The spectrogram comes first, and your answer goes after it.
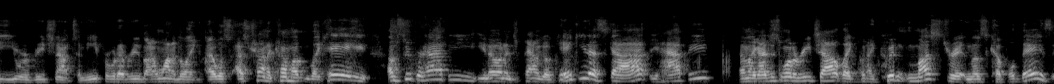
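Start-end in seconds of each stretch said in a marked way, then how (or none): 3.2-4.6 high-pitched mock-upbeat greeting; acted cheerfulness. Friend acts out the cheery message he tried to send, mock-upbeat. 5.5-7.1 high, mock-upbeat greeting; acted cheerfulness. Friend quotes his greeting from Japan, mock-upbeat.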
